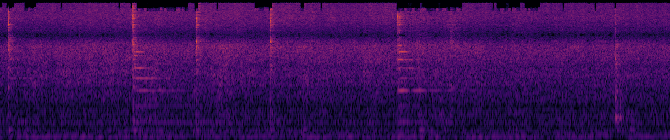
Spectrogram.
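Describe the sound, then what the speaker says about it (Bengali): Masala spice paste with ground tomato and some curry mixed in, frying in a pan over lowered gas: a steady sizzle throughout, with occasional faint clicks of stirring. "আমি গ্যাসটা কমিয়ে দিলাম, দিয়ে মশলাটা ভাজা হোক"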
